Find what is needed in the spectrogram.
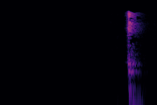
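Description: Near silence, then one short, sharp sound near the end that dies away within a moment.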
